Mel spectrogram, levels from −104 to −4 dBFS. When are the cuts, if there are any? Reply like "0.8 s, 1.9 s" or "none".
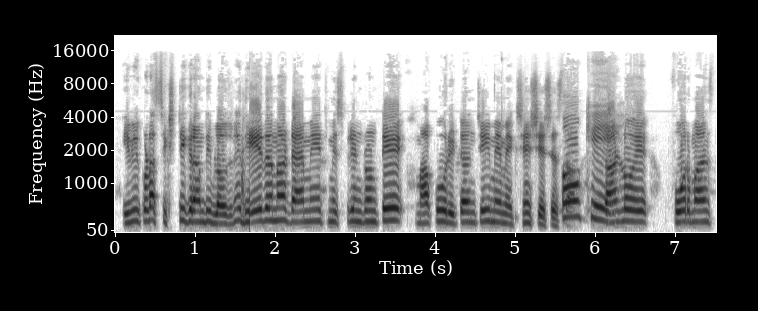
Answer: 1.7 s

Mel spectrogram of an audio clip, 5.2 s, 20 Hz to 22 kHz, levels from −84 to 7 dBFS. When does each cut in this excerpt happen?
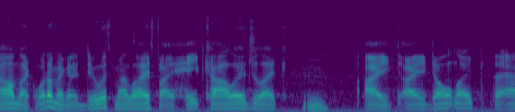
none

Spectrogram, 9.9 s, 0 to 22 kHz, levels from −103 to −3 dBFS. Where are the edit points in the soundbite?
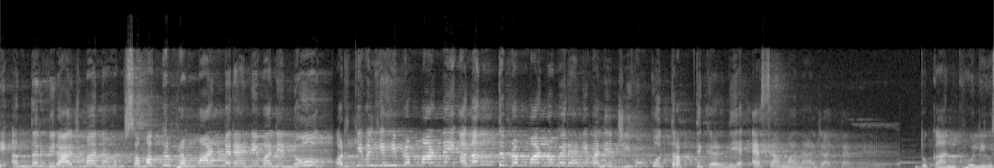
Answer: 3.3 s, 9.0 s

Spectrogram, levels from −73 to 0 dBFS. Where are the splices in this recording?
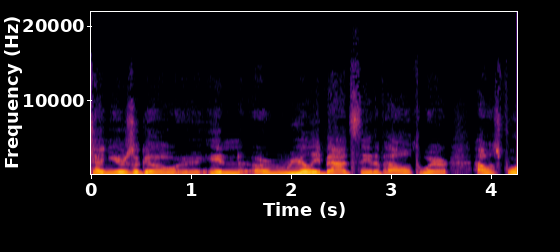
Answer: none

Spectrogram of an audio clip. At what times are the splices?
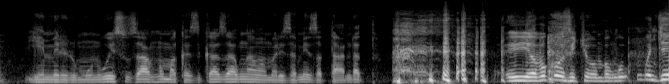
3.8 s

